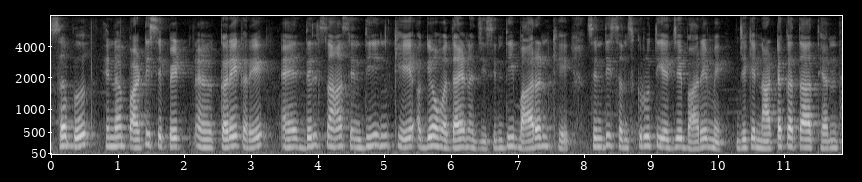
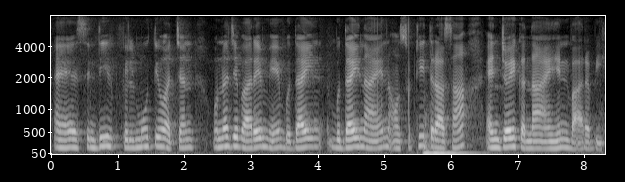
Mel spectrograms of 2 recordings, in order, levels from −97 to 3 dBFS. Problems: none marked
